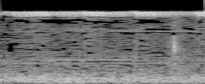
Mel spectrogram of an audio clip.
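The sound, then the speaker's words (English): A crickets-chirping sound effect: a continuous, thin, high trill that runs steadily without pause and has nothing else over it. “Some crickets?”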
